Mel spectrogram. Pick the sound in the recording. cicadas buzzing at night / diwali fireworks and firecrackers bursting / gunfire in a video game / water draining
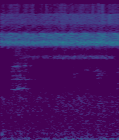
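cicadas buzzing at night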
